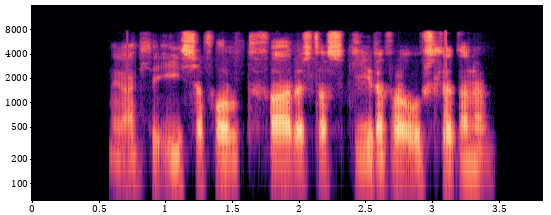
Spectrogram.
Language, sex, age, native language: Icelandic, male, 15, Icelandic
